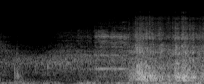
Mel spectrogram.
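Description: A car passing on the road, its tyre and engine noise swelling about halfway through.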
